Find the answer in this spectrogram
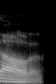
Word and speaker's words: hour: For example, an apple, an egg, and an hour. The h is silent.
